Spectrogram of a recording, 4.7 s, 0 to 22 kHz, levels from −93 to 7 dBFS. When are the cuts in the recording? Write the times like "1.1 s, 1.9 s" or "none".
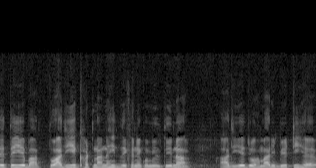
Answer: none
